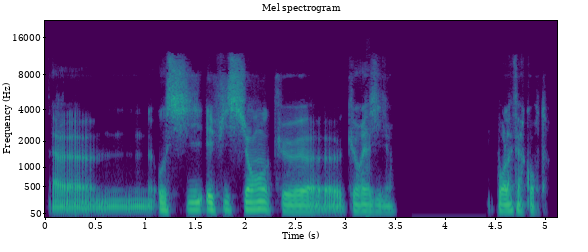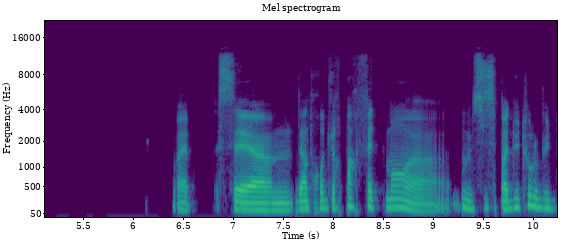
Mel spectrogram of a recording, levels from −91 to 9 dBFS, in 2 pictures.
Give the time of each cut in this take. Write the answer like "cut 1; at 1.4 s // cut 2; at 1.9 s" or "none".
cut 1; at 7.6 s // cut 2; at 9.3 s

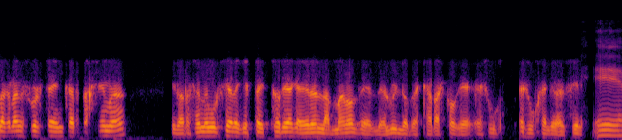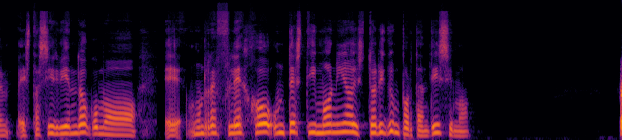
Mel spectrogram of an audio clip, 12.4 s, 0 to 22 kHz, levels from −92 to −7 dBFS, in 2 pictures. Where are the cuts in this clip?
cut 1; at 5.8 s

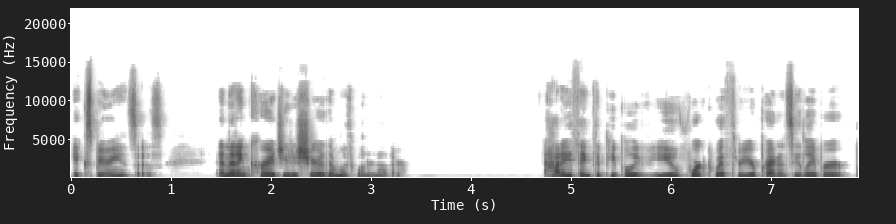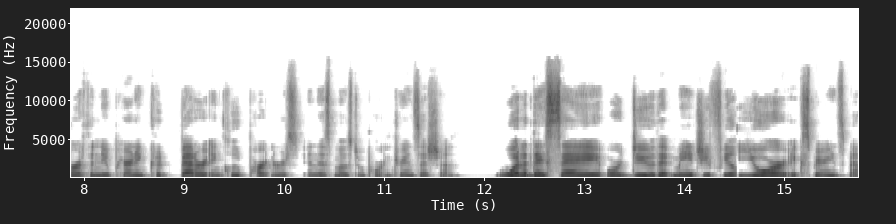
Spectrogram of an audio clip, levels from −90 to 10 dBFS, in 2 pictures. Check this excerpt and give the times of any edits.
cut 1; at 12.0 s // cut 2; at 14.5 s

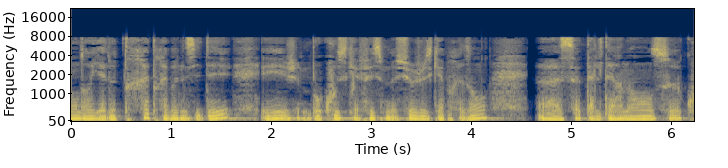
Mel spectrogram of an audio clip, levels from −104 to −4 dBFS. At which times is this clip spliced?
cut 1; at 1.9 s // cut 2; at 4.6 s

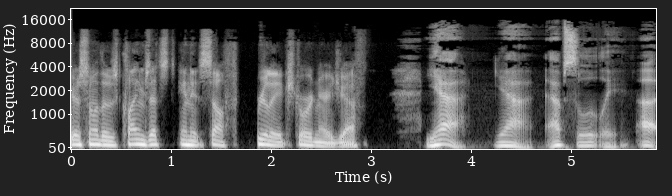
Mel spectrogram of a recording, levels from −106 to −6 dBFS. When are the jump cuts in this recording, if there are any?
none

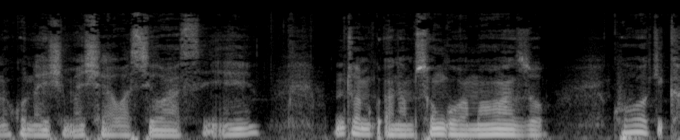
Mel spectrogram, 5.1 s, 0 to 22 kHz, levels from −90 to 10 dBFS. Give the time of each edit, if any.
cut 1; at 2.4 s

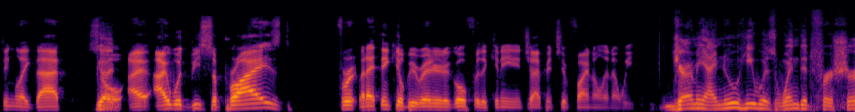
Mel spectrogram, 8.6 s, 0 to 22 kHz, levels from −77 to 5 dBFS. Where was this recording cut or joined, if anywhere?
cut 1; at 3.6 s

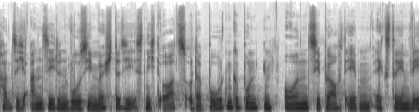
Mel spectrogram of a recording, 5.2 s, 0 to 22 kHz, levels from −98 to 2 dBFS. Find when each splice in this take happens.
none

